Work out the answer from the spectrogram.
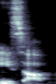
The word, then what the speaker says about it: Aesop: heavy hitters starting with your boy Esau and yes that is technically the correct English pronunciation I will now start calling it a soft because that just sounds wrong a psalm was a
